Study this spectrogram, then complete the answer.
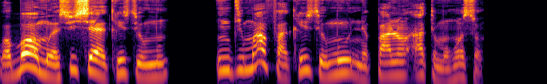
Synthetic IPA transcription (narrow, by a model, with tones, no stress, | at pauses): wɔ˨bɔ˦ɔ˨mʊ̃˨æ˨su˦ɕɛ˦˨kʰɾi˦s̬tʰo˨mũ˦ | n̩˦ti˦mʊ̃˦a˦fa˨kʰɾi˦s̬tʰo˨mũ˦nɪ̃˨pʰa˦nʊ̃˦ʔa̰˦tʰʊ̃˨mʊ̃˨ɦʊ̃˦sʊ̰˨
